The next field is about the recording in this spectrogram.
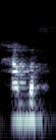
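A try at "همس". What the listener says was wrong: bukan hames ya. Kalau hames kurang pasti. Bukan hames. Masih rames lagi ya. Jadi mimnya pun sukun itu. Mimnya sukun, sinnya sukun jadi hams. Bukan hames ya. Kalau hames, mimnya kayak emang. Mimnya itu ada harokat. Nggak tahu itu kok fathah atau kasroh. Bukan hames tapi hams.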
